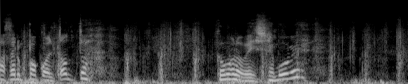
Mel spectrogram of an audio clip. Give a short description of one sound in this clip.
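A man talks with animation close to the microphone.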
